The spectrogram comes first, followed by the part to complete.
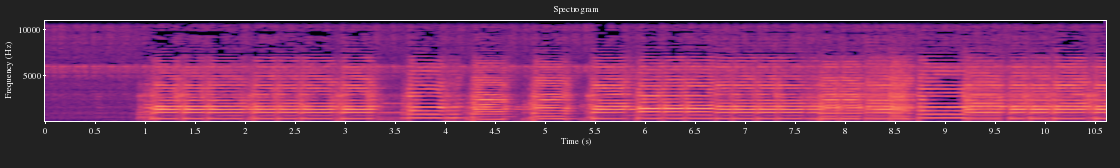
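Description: Dean Vendetta 1.0 electric guitar played through a Crate GX-15 amp. A faint steady hiss comes first; then, about a second in, a fast run of single picked notes begins, one note struck rapidly over and over between changes to other notes.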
